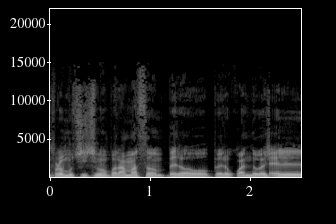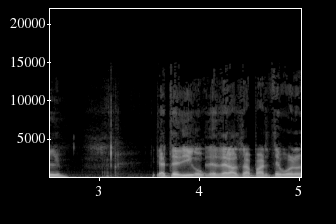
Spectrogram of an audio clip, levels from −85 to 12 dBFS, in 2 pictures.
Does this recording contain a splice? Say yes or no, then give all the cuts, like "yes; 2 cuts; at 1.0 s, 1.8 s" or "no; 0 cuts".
yes; 2 cuts; at 2.2 s, 4.1 s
